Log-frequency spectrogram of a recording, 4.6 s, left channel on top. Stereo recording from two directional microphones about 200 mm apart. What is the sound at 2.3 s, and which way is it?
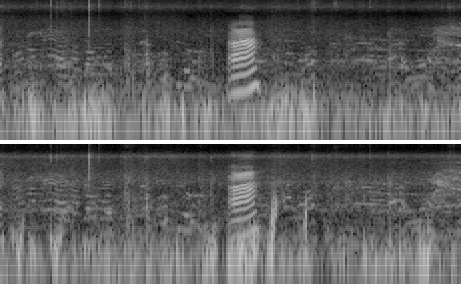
Speech, 25° left (ahead or behind).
